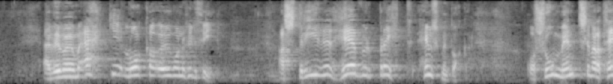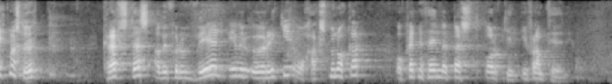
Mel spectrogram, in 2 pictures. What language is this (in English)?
Icelandic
